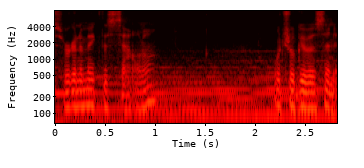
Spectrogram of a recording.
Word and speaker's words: sauna: Yeah, sauna. And yes, I pronounce it like a fin.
